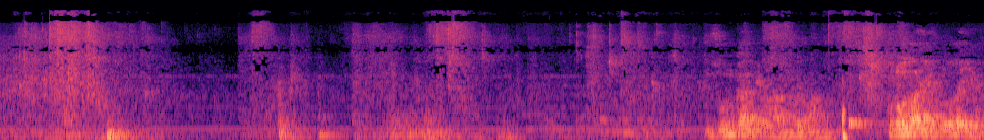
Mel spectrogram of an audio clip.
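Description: Water pours and splashes from a jug.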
